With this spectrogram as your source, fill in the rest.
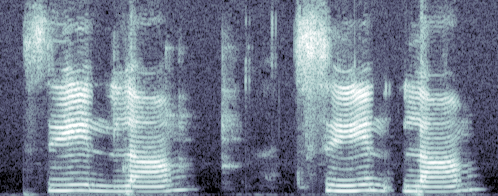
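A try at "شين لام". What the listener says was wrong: شین نکالیے اس میں، شین لام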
